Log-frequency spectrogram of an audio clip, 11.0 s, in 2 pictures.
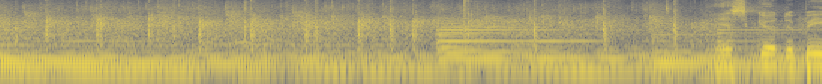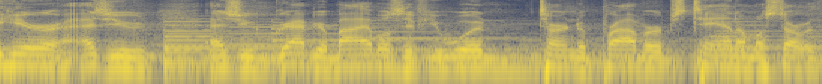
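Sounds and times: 
audience clapping hands: 0.0s - 6.0s
speech: 4.8s - 10.9s.

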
